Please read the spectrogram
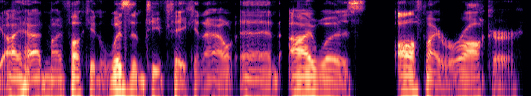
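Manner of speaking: ordinary talk, nothing marked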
